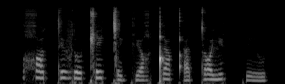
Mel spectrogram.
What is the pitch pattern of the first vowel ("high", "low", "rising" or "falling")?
high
